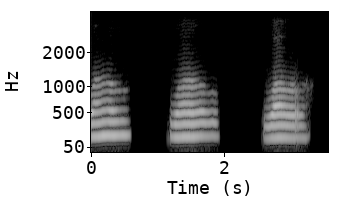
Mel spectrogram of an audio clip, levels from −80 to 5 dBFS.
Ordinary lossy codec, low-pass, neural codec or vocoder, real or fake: Opus, 32 kbps; 3.6 kHz; codec, 16 kHz in and 24 kHz out, 0.9 kbps, LongCat-Audio-Codec, four codebook decoder; fake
